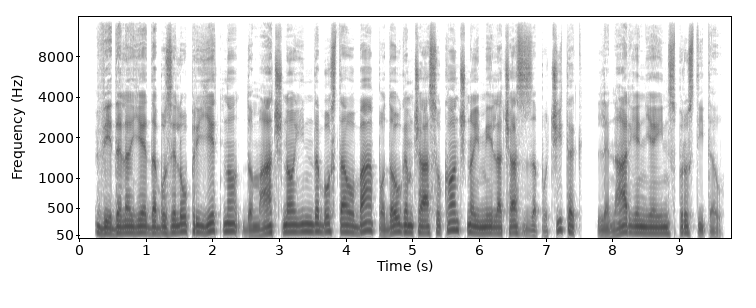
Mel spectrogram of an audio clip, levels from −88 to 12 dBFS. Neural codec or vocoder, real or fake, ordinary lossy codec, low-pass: none; real; none; 14.4 kHz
